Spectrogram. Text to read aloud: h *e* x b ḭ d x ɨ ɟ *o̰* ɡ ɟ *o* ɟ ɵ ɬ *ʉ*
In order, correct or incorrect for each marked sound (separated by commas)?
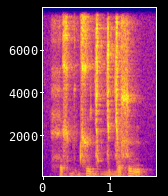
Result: correct, correct, incorrect, correct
